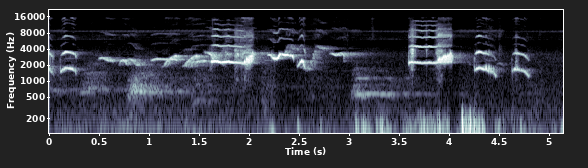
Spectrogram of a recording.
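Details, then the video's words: Black-breasted oriental magpie-robin singing prolifically, recorded as a tutoring track for other birds: loud, varied whistled phrases with rich slurred notes, rising and falling sweeps and sharp bright accents, broken by brief pauses, with soft low knocking underneath. "10 menit masteran kacer dada hitam GACOR"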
